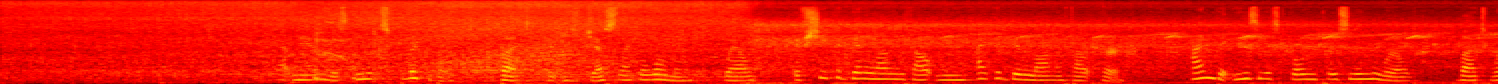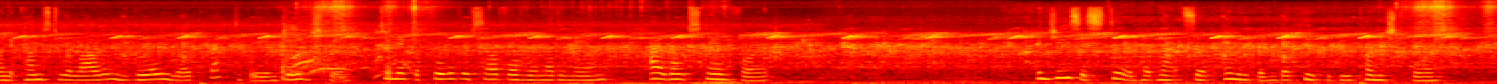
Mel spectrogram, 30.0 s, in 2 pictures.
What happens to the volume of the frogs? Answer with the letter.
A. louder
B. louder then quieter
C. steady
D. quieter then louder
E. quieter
A.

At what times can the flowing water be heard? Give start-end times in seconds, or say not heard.
0.0-29.9.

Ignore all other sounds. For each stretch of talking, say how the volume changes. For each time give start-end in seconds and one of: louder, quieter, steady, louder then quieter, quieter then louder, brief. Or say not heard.
2.8-22.8 steady
25.3-29.6 steady.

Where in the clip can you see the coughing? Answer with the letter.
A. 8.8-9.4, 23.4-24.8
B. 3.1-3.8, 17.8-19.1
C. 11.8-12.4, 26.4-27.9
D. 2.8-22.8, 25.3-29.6
B.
